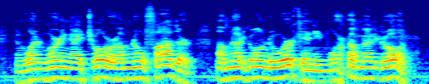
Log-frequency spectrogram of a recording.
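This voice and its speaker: Audible room echo surrounds a man speaking with a Midwestern American accent at a moderate pace. His pitch is medium, and his intonation is monotone and flat. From South Omaha, Nebraska. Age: 80s+. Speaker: retired baker. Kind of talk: oral history interview. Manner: halting.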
